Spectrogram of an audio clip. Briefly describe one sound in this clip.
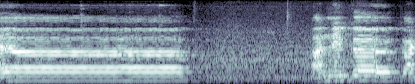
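An elderly man sings a slow, drawn-out hymn into a microphone.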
